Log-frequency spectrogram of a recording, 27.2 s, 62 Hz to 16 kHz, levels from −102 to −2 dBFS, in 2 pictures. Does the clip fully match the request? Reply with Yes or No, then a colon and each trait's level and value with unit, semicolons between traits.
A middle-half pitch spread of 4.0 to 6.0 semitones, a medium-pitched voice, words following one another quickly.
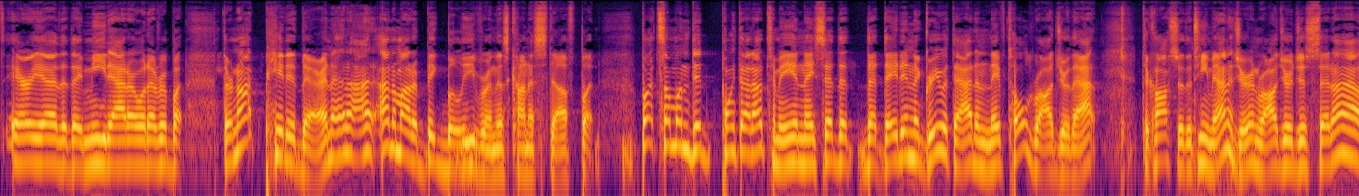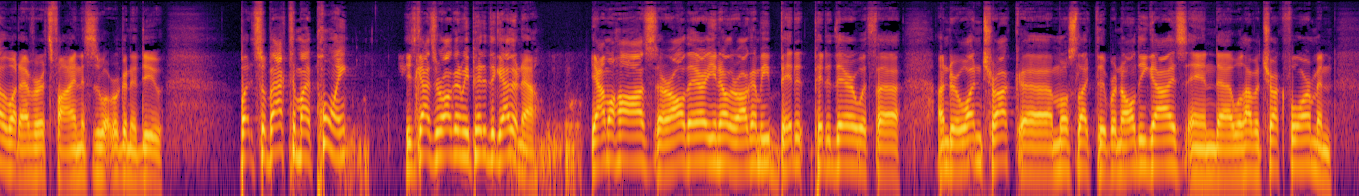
Yes: average, 5.1 semitones; medium, 155 Hz; fast, 265 wpm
